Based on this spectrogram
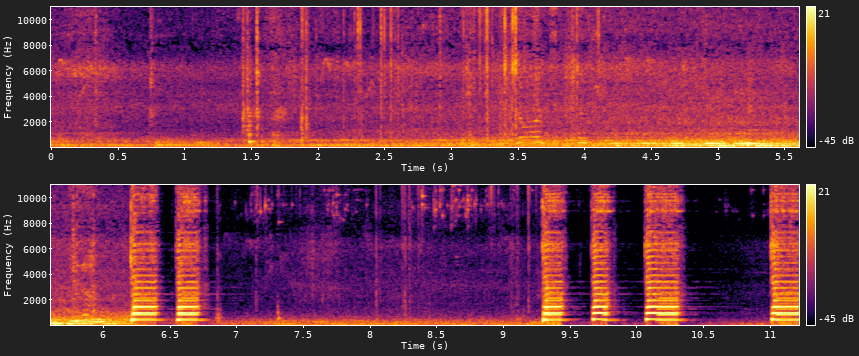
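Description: Two sets of loud, clean, steady horn blasts with a bright even tone, cutting in and out crisply; the horns work normally.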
